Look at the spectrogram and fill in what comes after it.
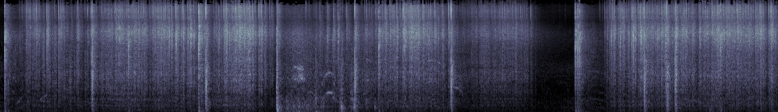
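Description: Aerial fireworks going off: a dense crackle with many sharp bangs, one heavier low boom about five and a half seconds in. The noise drops out for under a second around eleven seconds in, then starts again.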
